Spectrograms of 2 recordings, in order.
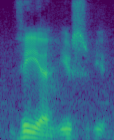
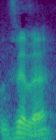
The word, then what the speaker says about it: Villa: Via. When there's two L's, you pronounce it as a Y. So it's not Villa, it's Via.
